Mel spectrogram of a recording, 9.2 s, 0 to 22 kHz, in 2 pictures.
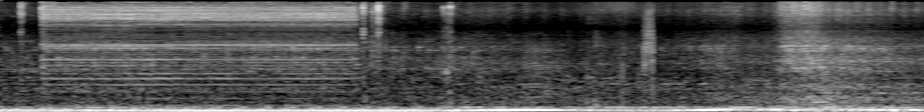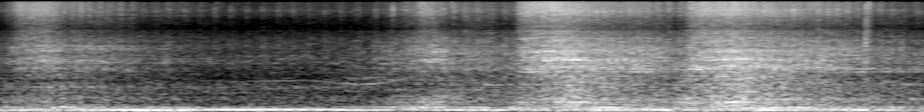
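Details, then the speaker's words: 1972 Chevrolet Monte Carlo Custom, 102k actual miles, 12-bolt rear, engine cold, choke not working properly; deep V8 rumble rises and falls smoothly with throttle blips, running even and healthy with no smoke. "course, no smoke. So anyway, choke's not working exactly."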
